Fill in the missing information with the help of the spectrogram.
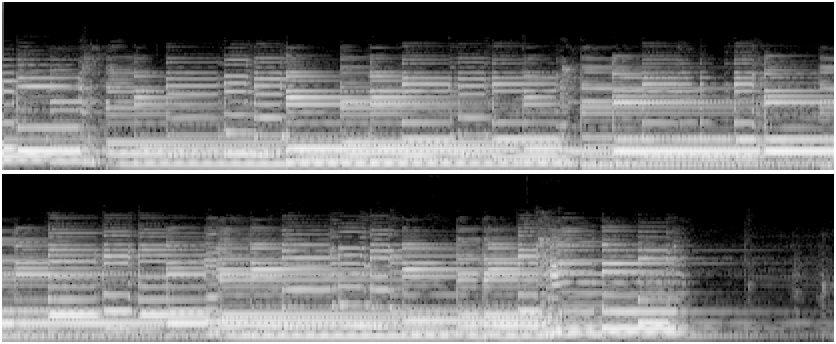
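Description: Squier Paranormal Baritone Cabronita Telecaster played through an amp with the pickup selector in the middle position, both single-coil pickups on. It plays low chords and single notes, changing every second or two, and a final chord fades away near the end.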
